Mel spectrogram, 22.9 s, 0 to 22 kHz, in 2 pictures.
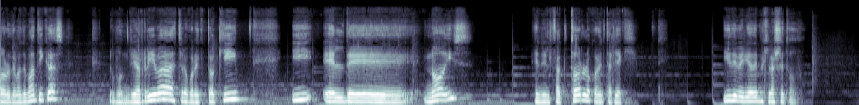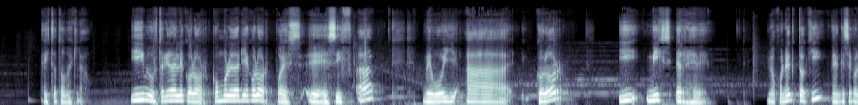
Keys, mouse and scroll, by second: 0.3 click, 1.9 click, 4.3 scroll down 3, 7.0 click, 7.4-10.6 drag, 11.3-11.6 scroll up 5, 11.9-13.0 middle drag, 13.0 click, 13.5-13.8 scroll down 2.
